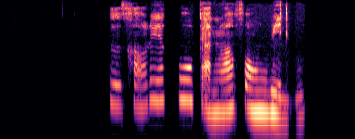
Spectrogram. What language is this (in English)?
Thai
